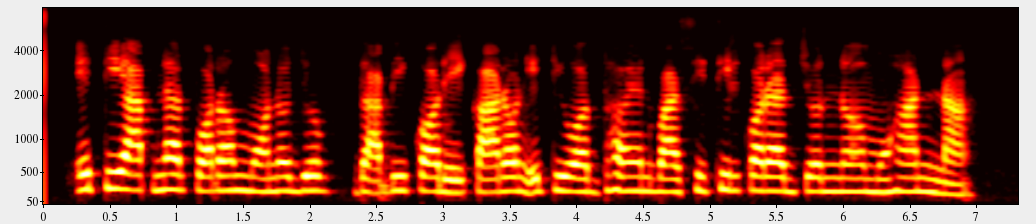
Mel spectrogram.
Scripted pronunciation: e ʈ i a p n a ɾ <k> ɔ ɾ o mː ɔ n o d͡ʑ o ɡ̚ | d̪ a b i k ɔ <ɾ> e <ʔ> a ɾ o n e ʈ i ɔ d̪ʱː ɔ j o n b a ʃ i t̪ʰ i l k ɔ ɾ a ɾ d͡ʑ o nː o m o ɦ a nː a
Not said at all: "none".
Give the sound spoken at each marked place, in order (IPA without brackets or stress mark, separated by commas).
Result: p, ɾ, k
